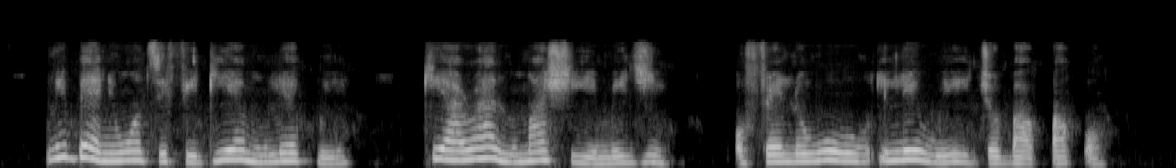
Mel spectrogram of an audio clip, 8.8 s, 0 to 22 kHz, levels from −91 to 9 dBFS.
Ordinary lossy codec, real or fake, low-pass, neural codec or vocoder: none; fake; none; codec, 16 kHz, 4.8 kbps, FACodec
